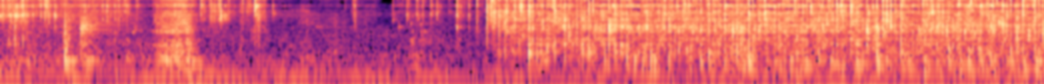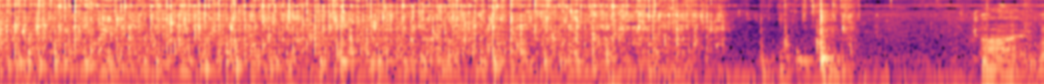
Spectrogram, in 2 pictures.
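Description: Water is poured steadily onto potting mix to wet it, a continuous splashing, trickling rush that runs close and fairly loud for several seconds before stopping.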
